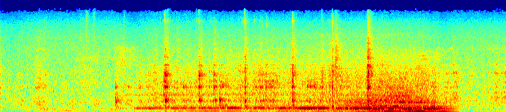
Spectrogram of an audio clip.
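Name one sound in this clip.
A chisel shaves thin curls off wood with soft scraping clicks.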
